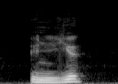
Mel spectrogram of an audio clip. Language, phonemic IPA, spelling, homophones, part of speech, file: French, /ljø/, lieue, lieu / lieus / lieux / lieues, noun, Fr-lieue.ogg
- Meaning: league (distance)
